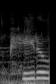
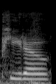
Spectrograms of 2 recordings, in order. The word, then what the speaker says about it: Peyto: I used to think it was called Payto Lake, but apparently it's pronounced Peyto.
